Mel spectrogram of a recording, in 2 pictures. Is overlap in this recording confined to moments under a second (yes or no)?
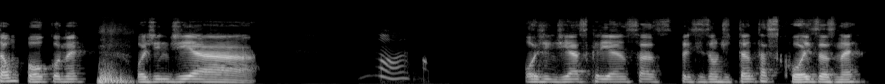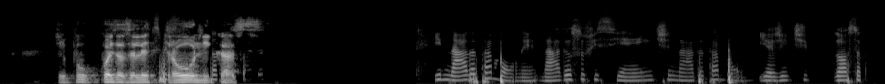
no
